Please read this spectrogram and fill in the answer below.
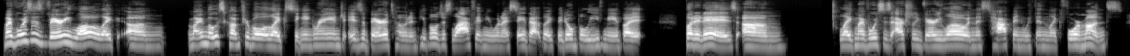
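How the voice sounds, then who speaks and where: A young woman with a somewhat low speaking voice tells her story in a candid, earnest way. She wanders and circles back on herself mid-sentence. The sound is dry and close, with no room around it. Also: steady tone, normal speed, no room sound. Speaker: guest. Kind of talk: candid conversational interview.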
